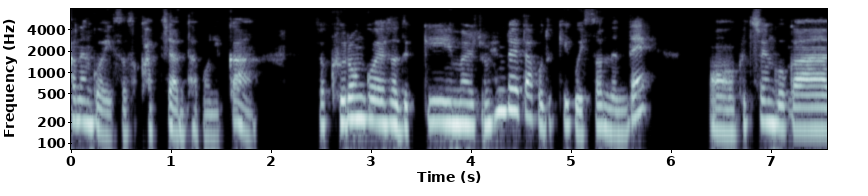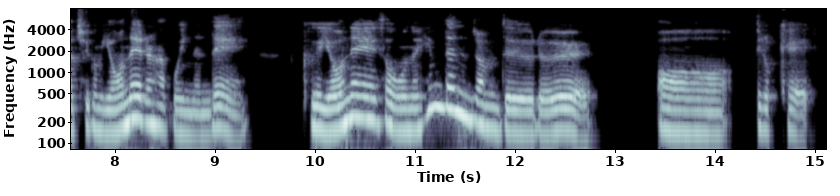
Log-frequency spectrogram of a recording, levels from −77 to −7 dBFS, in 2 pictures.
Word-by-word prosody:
하는 205 -2 0
거에 155 -7 -3
있어서 140 +2 -10
같지 150 -1 -3
않다 145 -1 -4
보니까 130 0 -3 0.6
그래서 180 - -5
그런 220 +2 +3
거에서 195 -3 +2
느낌을 190 +2 0
좀 185 +1 -3
힘들다고 280 -7 +2
느끼고 185 -5 -4
있었는데 155 - -1 0.6
어 150 -1 -1
그 190 - -7
친구가 165 -5 +2
지금 160 -1 -3
연애를 195 +6 +4
하고 155 -3 -4
있는데 135 +2 -2 0.5
그 165 -4 0
연애에서 205 +4 +3
오는 150 0 0
힘든 300 -6 +3
점들을 150 -4 +1 0.7
어 145 -2 0 0.3
이렇게 170 - -5
165 Hz, 270 characters per minute, -23 LUFS, 150-200 Hz, 0.7 s, 연애를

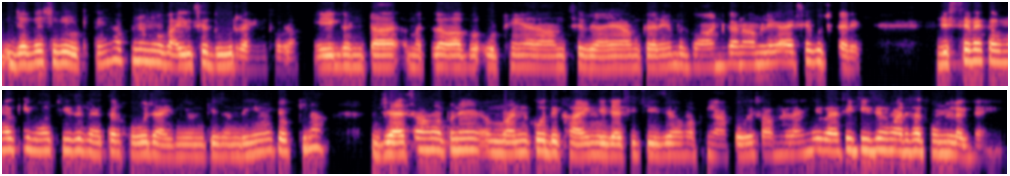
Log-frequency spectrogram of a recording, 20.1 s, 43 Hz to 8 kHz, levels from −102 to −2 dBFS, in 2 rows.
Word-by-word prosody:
जब 170 0 +5
वह 190 - +4
सुबह 180 0 +1
उठते 170 +3 -7
हैं 190 +5 -8
अपने 210 0 -3
मोबाइल 160 -3 +2
से 185 - +3
दूर 155 +1 +1
रहे 130 -1 -3 0.2
थोड़ा, 130 - -8 0.3
1 150 +1 +1
घंटा 145 0 +2 0.3
मतलब 150 +1 0
आप 145 0 0
उठे 145 +1 -5
आराम 140 0 -3
से, 155 - -2
व्यायाम 140 +1 -1
करें, 145 +2 -1
भगवान 150 0 -6
का 170 - +2
नाम 165 +1 -3
ले 180 +1 -1
या 185 - +3
ऐसा 195 +2 -3
कुछ 200 -3 -2
करें, - - +1 0.8
जिससे 175 +4 +5
मैं 210 0 +7
कहूँगा 195 0 +4
कि 210 - -4
बहुत 185 -1 -3
चीज़ें 190 -1 -2
बेहतर 165 +1 -1
हो 150 +2 +2
जाएँगी 135 -2 -2
उनकी 135 +1 -5
ज़िंदगी 140 +3 -4
में। 185 +1 -5
क्योंकि 180 +2 -1
ना, 225 0 -3 0.5
जैसा 155 +6 +6
हम 195 0 +1
अपने 190 +2 0 0.4
मन 160 +2 +1
को 180 -1 +4
दिखाएँगे, 150 -2 +1
जैसी 145 +1 0
चीज़ें 145 0 -2
हम 145 0 -7
अपनी 150 +1 -13
आँखों 140 +2 -2
के 150 - -2
सामने 150 0 -8
लाएँगे 170 +6 -4
वैसी 180 +2 +2
चीज़ें 195 0 +2
हमारे 180 -2 +1
साथ 180 0 +2
होने 160 -1 -2
लग 130 - -1
जाएँगी। 175 - -15
155 Hz, 190 wpm, -20 LUFS, 145-180 Hz, 0.8 s, मैं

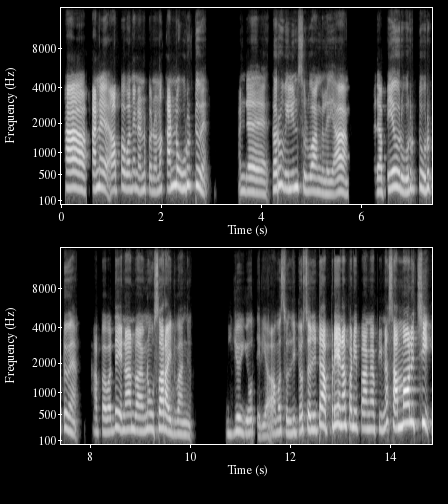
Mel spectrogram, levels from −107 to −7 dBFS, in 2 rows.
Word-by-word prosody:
அ - - +7 0.5
கண்ணு, 280 +3 +3 0.2
அப்ப 250 +3 -7
வந்து 260 +1 -5
நான் 225 - -5
என்ன 255 +3 -10
பண்ணுவேன்னா, 230 +3 -8
கண்ண 310 +5 +1 0.2
உருட்டுவேன். 315 0 -5 0.7
அந்த 230 -1 -7 0.5
கருவிழின்னு 275 0 -3
சொல்லுவாங்க 230 -3 -5
இல்லயா? 190 +2 -3 0.7
அத 220 - -12
அப்டியே 255 +7 -2
1 235 - -4
உருட்டு 255 +4 -9
உருட்டுவேன்! 245 -6 -5 0.4
அப்ப 215 0 -7
வந்து 230 +7 -4
என்னுவாங்கன்னா, 245 0 -1
உஷாராயிடுவாங்க. 195 -10 +1 0.8
அய்யய்யோ! 200 +1 -7
தெரியாம 165 +7 -8
சொல்லிட்டோம். 210 +5 -7
சொல்லிட்டு 250 +4 +1
அப்டியே 315 +3 +6
என்ன 315 +1 +8
பண்ணிப்பாங்க 265 -3 0
அப்டின்னா 255 +6 -6
சமாளிச்சு, 355 +5 +7
250 Hz, 125 wpm, -22 LUFS, 220-280 Hz, 0.8 s, என்ன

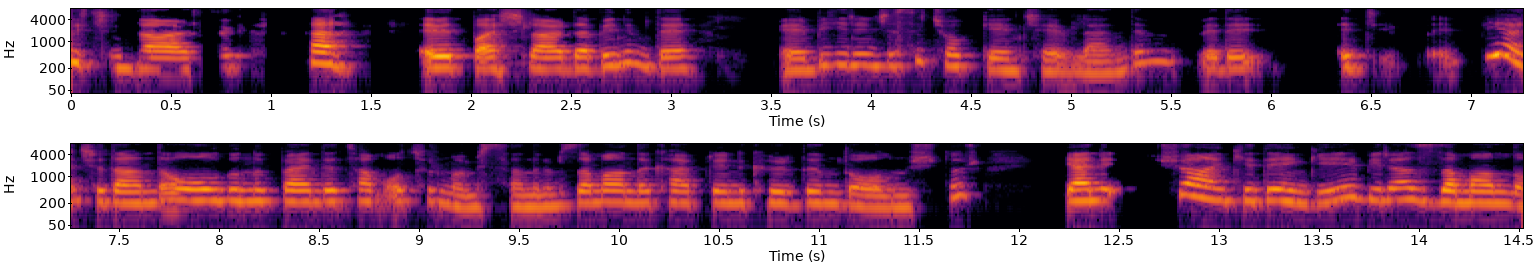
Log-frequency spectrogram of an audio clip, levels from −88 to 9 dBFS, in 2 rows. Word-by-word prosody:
içinde 205 -8 -2
artık, 190 +3 0 0.2
hah, 260 -2 +8 0.3
evet, 210 0 +7
başlarda 195 0 +2
benim 235 +1 -2
de, 195 +1 -2 0.4
eee, 180 +3 -2
bir 235 - -7
1.'si 240 +3 -6
çok 220 -6 -5
genç 180 -1 -5
evlendim 175 - -6
ve - - -5
de 195 - -3 0.3
ec 210 0 -4 0.3
e - - -15
bir 450 0 +7
açıdan 215 - +1
da - - 0
olgunluk 230 -1 +2
bende 220 0 +3
tam 220 0 -5
oturmamış 200 -9 -6
sanırım, 160 +1 -6
zamanla 210 +2 -1
kalplerini 205 0 -4
kırdığım 200 -1 -3
da - - 0
olmuştur. 160 - -5 0.5
Yani, 230 - +7 0.2
şu 340 - 0
anki 235 -4 0
dengeye 230 +4 0
biraz 245 -1 -2
zamanla 205 -3 +3
215 Hz, 150 wpm, -23 LUFS, 195-235 Hz, 0.5 s, hah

